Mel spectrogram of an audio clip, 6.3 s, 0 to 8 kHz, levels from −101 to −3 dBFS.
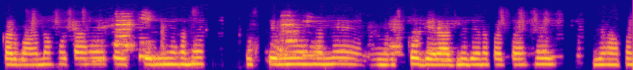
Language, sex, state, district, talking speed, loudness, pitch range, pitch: Hindi, female, Uttar Pradesh, Jyotiba Phule Nagar, 180 wpm, -17 LUFS, 240-260 Hz, 255 Hz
